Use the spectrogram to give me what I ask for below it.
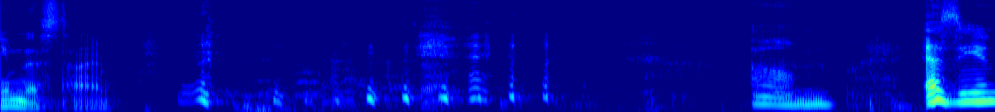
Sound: laughter

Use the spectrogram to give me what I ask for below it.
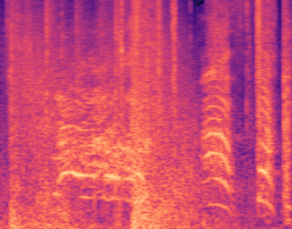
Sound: screams

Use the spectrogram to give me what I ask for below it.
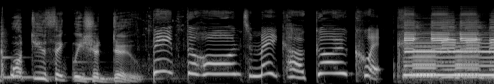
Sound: beeping

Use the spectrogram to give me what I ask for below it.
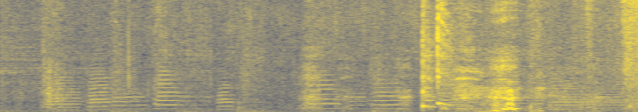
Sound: knee breaking

